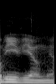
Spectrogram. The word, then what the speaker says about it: Convivium: Spricht man das so aus? Convivium? – Convivium, ja.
